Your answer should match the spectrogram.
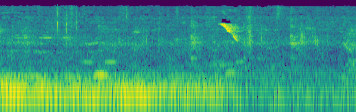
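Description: A bird gives one short, high, falling whistled call about three seconds in, over a low steady drone that fades away shortly before it.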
